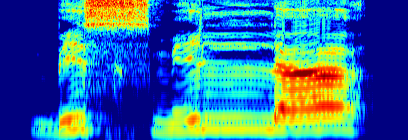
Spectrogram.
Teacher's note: سین میں سیٹی کی آواز نکالیں گے اور لفظ اللہ کو باریک پڑھیں گے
